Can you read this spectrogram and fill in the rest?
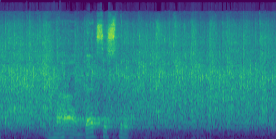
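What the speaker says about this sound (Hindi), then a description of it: "अगर आप यीशु के लिए ताली बजाएंगे तो अच्छे से बजाओ" A church congregation claps for Jesus during a Hindi sermon, a dense, steady roar of applause filling the room while someone speaks briefly over it.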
